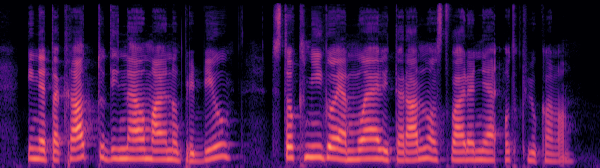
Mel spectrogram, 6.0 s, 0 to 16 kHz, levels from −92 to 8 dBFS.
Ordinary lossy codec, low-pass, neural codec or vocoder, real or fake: none; 14.4 kHz; codec, 32 kHz, 1.9 kbps, SNAC; fake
